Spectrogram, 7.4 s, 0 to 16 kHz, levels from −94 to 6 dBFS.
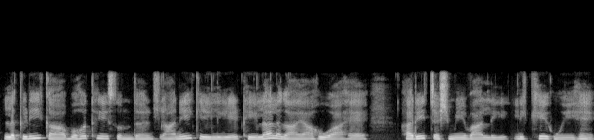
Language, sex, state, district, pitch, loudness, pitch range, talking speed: Hindi, female, Chhattisgarh, Sukma, 190 Hz, -18 LUFS, 180-205 Hz, 145 wpm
